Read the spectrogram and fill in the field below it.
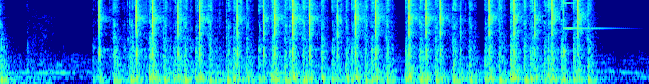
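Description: A hunched, disheveled man stabs away at the keys of a typewriter with contempt. Rapid, uneven keystrokes clack for about four seconds, each strike a sharp mechanical snap, with no voices, then stop abruptly into quiet.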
